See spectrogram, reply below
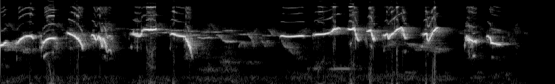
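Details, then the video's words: Oriental magpie-robin practising its morning song, pouring out loud looped and slurred whistles laced with sharp clicking notes, a brief softer warble mid-phrase, then more rapid bright whistles. "Kacer Gacor Full Isian Tembakan Mewah || choè than hót đấu"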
